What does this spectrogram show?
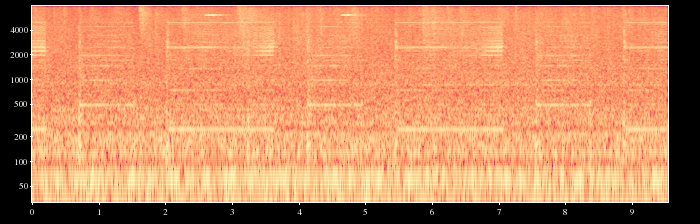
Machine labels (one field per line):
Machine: slide rail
